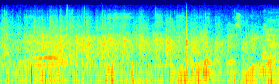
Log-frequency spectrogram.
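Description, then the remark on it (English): An audience gives a round of applause for a man after a prayer for his restoration, a dense wash of many hands clapping at an even level, with a few louder claps and murmured voices mixed in throughout. “So I'll give a round of applause”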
